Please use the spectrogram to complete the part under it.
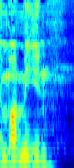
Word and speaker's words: Mamin: The fact that like I was even kind of able to say his name is Mamin. – Right. It's not Mamin. I think it's a better chance that it's Mamin. – Yeah, Mamin. There you go.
